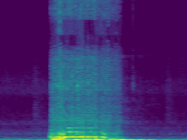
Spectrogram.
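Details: Whirlpool/Maytag top-load washer commanded into spin with lid locked: short rough whirring as the clutch engages, then low motor hum while the tub and wash plate never turn, because the tub drive hub splines are stripped.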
